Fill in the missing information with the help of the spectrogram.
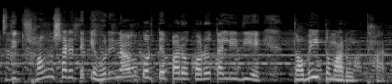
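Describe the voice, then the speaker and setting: A woman's voice: high voice, lively intonation, fast, vocal fry. A woman giving a playful devotional sermon to a seated audience, teasing listeners and calling them to chant along. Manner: playful, teasing the audience, calls for call-and-response. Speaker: kirtan preacher. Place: religious gathering before a seated audience. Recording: loud live music behind the voice. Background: devotional music.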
